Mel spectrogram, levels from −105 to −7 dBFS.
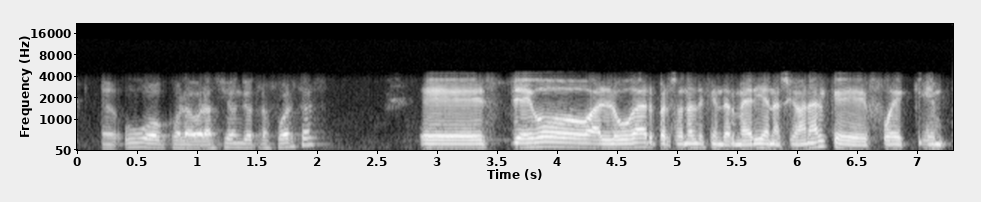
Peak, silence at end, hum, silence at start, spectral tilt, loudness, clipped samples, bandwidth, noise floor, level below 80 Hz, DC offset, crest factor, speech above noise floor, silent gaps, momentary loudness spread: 0 dBFS; 0.05 s; none; 0.2 s; -9.5 dB/octave; -16 LUFS; under 0.1%; 4.6 kHz; -55 dBFS; -58 dBFS; under 0.1%; 16 dB; 39 dB; none; 12 LU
